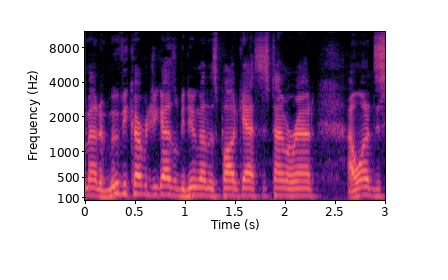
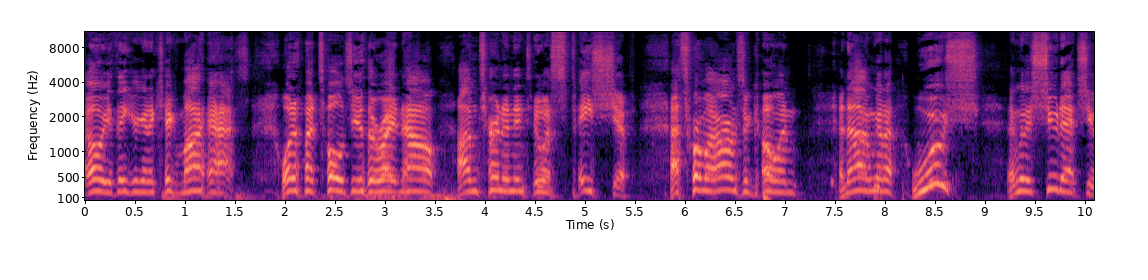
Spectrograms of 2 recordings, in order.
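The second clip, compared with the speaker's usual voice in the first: pitched-up robot villain voice, voice lifted; 7 semitones higher, 4 dB louder than usual. Acting out a dubbed cartoon scene as Megatron: Megatron voice. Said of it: "And Megatron's like".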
